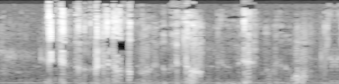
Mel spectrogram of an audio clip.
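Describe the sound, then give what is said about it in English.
Crisp crunching of a nacho chip being bitten and chewed, a rapid series of sharp brittle cracks over a few seconds with no talking. “There's a lot of crunch in that. That one was a crunch one.”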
